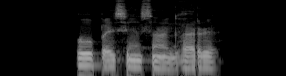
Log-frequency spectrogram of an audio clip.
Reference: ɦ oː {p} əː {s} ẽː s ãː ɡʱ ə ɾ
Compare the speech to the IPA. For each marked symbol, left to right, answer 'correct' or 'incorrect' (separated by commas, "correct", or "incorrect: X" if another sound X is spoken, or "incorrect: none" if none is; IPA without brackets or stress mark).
correct, correct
